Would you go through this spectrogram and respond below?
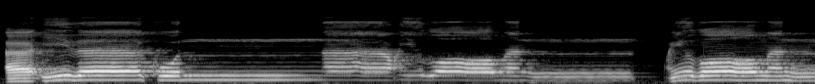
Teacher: Kemudian bertemu dengan huruf nun salah satu huruf idgham Bi digunakan masuk kepada huruf nun kemudian disertai dengan guna atau dengan dengungan dan ditahan selama dua harokat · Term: Idgham Bighunnah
